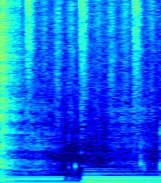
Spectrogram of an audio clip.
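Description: Near silence with a faint, steady hum of a few held tones. It drops out briefly and returns about a second in.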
